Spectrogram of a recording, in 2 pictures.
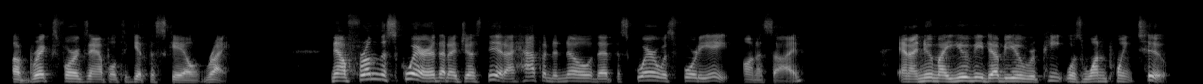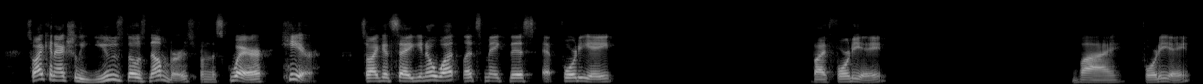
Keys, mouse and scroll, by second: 6.5 click, 9.8 F15, 16.8-17.6 typing, 17.7 Tab, 20.2-24.0 drag, 21.5-22.3 typing.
